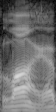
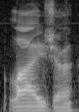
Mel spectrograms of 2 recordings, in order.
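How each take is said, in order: First: The name is said to sound like liar. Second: The name is said to sound like Alicia. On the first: The name hints that she is a liar. "like Lya, because she's such a dirty liar" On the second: The name echoes the character Alicia. "it's a lot like Alicia"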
